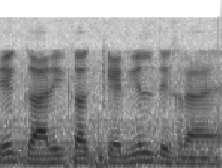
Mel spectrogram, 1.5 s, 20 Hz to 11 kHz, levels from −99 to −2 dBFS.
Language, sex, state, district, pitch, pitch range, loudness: Hindi, male, Bihar, Gopalganj, 130 Hz, 120-145 Hz, -22 LUFS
